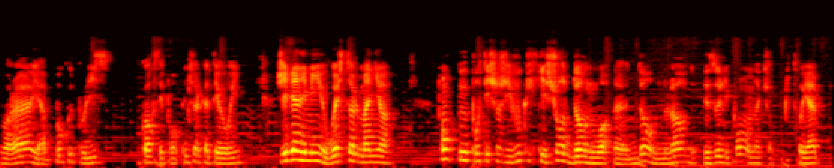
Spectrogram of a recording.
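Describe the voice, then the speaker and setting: A teenage boy narrating a software tutorial as a voice-over, hesitant and full of filler sounds. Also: a little high, a little fast, soft background music. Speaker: tutorial maker.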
